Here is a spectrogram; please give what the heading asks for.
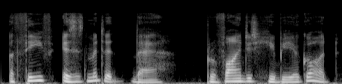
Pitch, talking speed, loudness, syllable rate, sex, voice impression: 130 Hz, 175 wpm, -17 LUFS, 5.2 syllables/s, male, masculine, adult-like, slightly muffled, sincere, calm, slightly modest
